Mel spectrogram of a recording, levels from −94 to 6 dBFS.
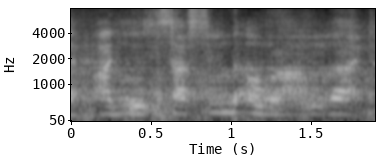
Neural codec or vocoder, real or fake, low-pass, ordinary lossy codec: codec, 16 kHz, 0.8 kbps, ZipCodec; fake; none; none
